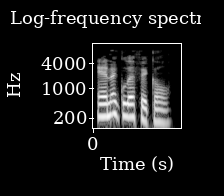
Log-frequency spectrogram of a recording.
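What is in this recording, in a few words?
"anaglyphical", British English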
